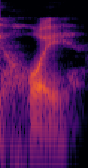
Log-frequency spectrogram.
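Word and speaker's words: Ke Huy Quan: And number 1, I have to give to Ke-Hu Kwan. I'm sorry, I'm butchering this man's name. Who played Wayman. – Ke-Hoi. – Ke-Hoi, thank you.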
